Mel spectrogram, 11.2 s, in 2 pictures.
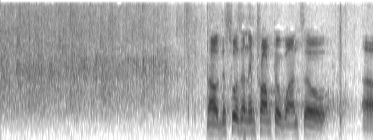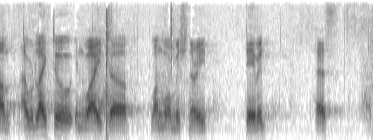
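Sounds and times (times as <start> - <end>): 
audience applause after a missionary shares about a journey: 0.0 - 2.9
speech: 3.1 - 9.7, 10.3 - 11.1.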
